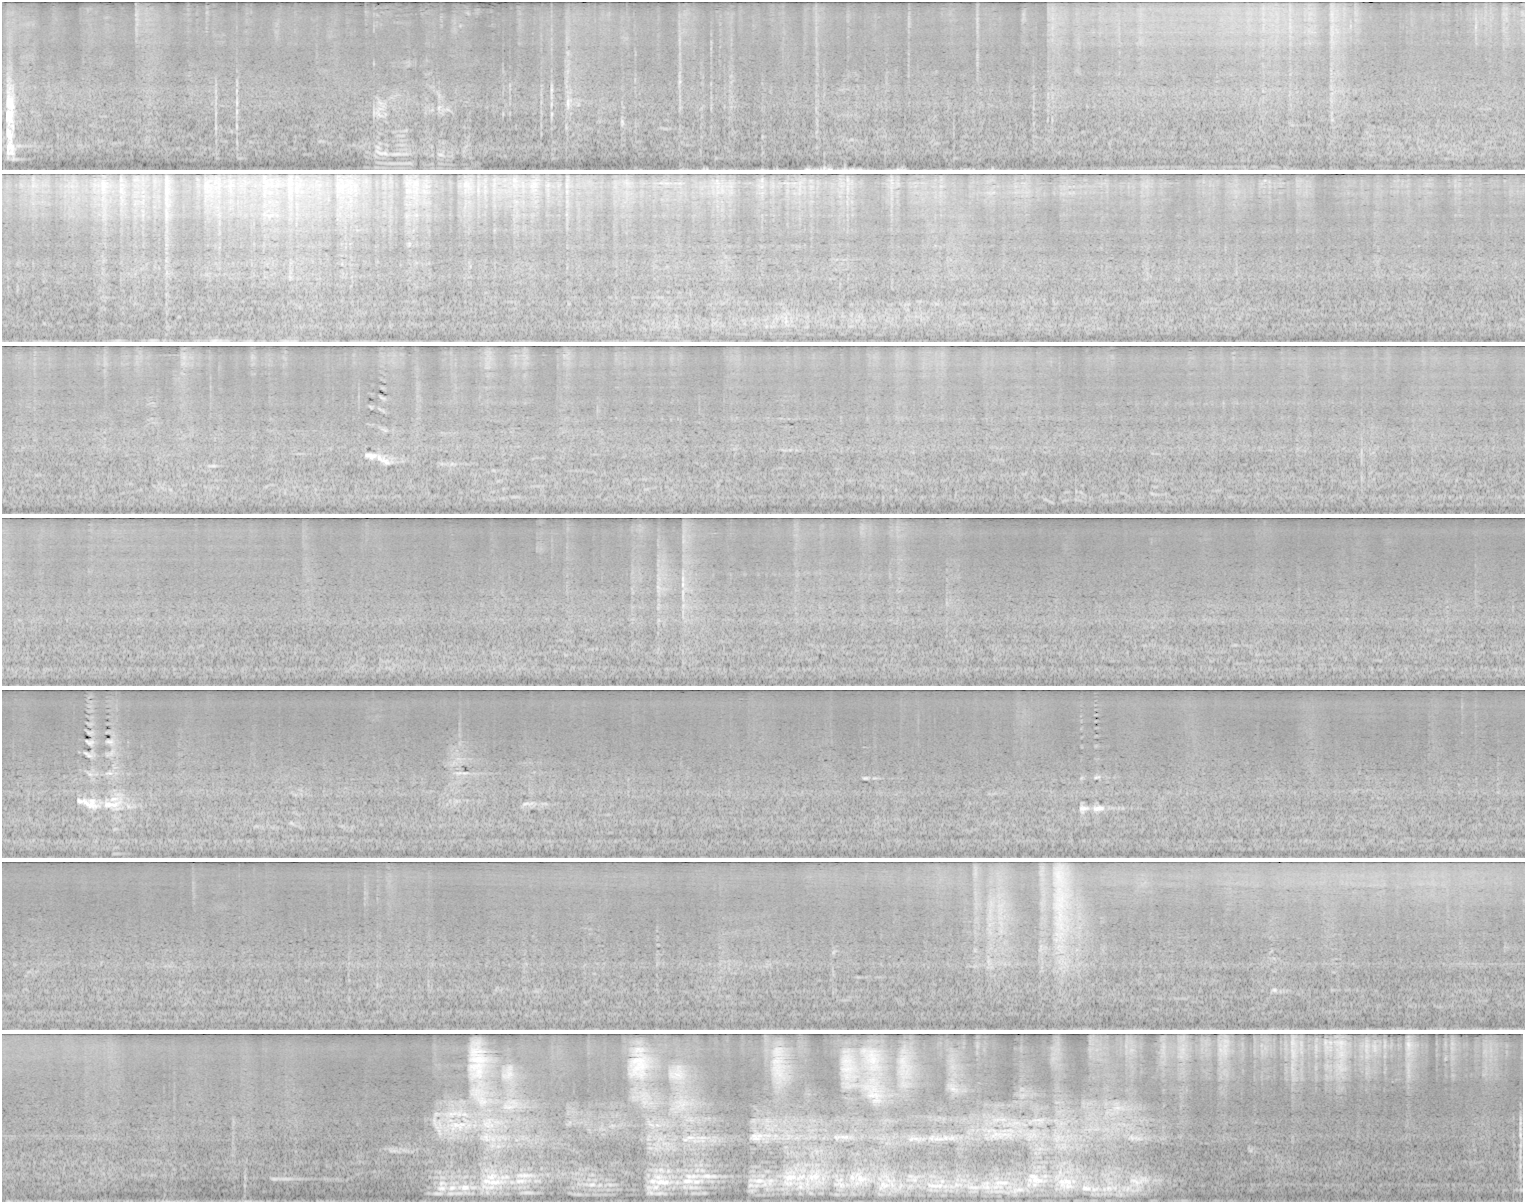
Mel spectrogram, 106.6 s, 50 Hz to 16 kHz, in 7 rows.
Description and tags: This recording is done with the roalnd R-26 on a trip to barcelona chirstmas 2013.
